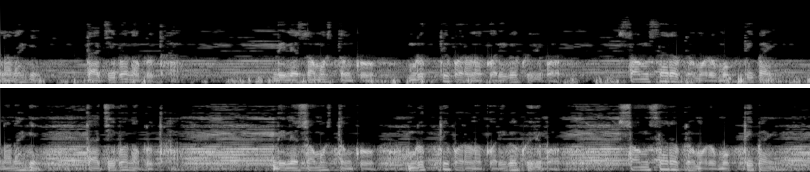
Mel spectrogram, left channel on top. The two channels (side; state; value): both; normal; correlation -0.12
